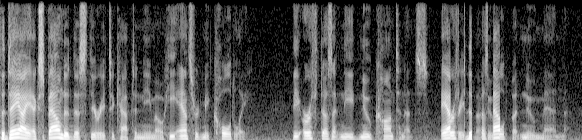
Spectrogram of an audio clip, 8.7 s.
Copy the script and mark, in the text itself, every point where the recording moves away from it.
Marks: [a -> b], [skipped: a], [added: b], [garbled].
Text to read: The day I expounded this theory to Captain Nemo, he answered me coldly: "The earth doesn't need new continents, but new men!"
The day I expounded this theory to Captain Nemo, he answered me coldly: "The earth doesn't need new continents, [garbled] but new men!"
